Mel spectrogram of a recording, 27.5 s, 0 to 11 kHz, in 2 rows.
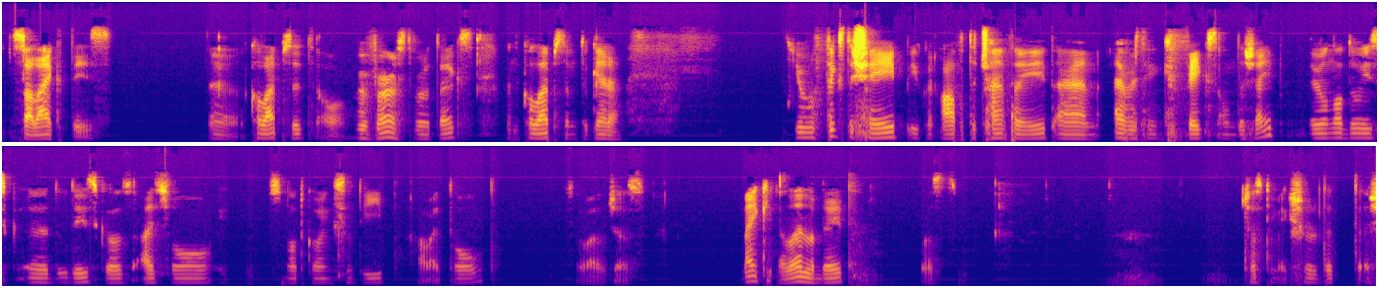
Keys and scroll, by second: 22.1 z.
